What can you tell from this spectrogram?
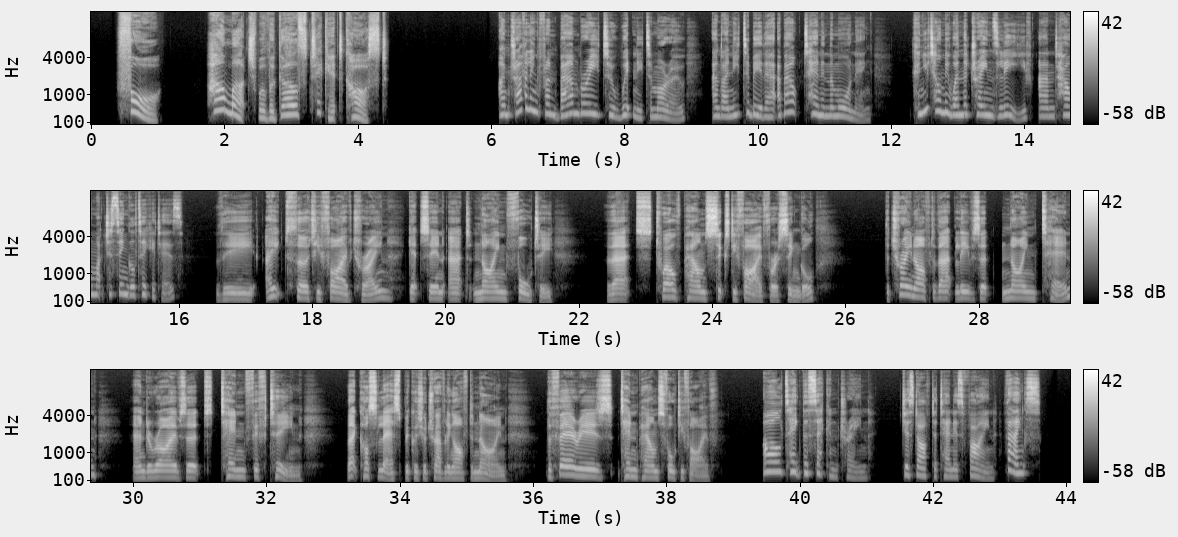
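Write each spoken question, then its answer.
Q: Four. How much will the girl's ticket cost?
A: £10.45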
